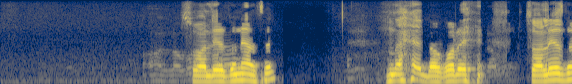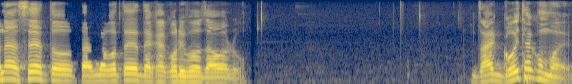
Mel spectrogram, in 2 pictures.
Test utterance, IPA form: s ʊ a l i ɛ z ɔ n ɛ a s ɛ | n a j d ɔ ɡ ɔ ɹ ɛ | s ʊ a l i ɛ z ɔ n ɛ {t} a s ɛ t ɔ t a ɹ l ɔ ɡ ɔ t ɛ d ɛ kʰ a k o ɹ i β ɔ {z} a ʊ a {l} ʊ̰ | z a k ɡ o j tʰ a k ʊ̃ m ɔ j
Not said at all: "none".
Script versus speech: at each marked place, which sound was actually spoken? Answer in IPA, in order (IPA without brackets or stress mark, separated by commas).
none, z, ɹ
